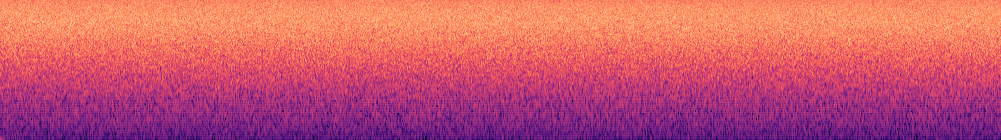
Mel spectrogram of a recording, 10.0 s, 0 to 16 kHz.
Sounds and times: Noise Oscillator 0:00.0 - 0:10.0

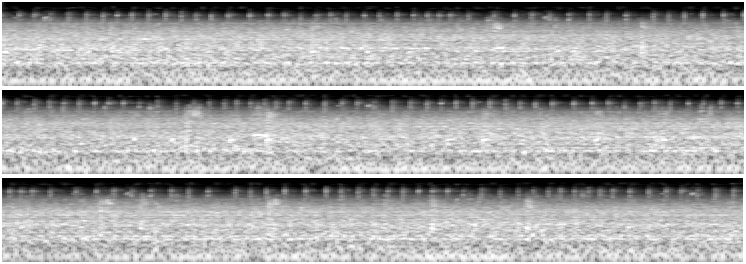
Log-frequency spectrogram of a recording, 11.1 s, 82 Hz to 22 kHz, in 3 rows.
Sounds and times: motors 0:00.0 - 0:11.1

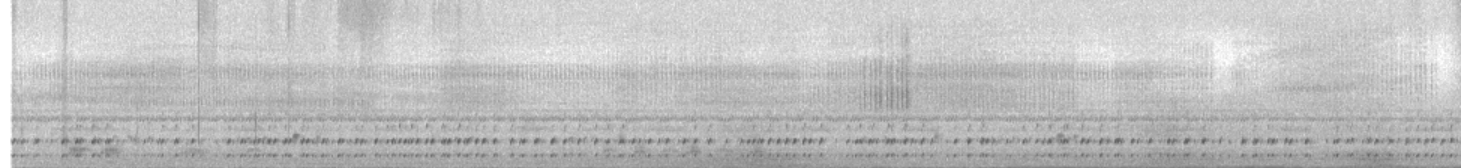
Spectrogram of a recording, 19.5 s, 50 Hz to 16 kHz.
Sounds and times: frogs 0:00.2 - 0:19.4
birds 0:00.2 - 0:19.4

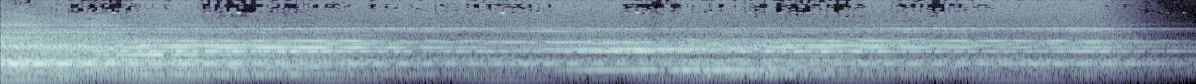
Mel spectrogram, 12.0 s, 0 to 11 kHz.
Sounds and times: drone 0:00.0 - 0:10.6

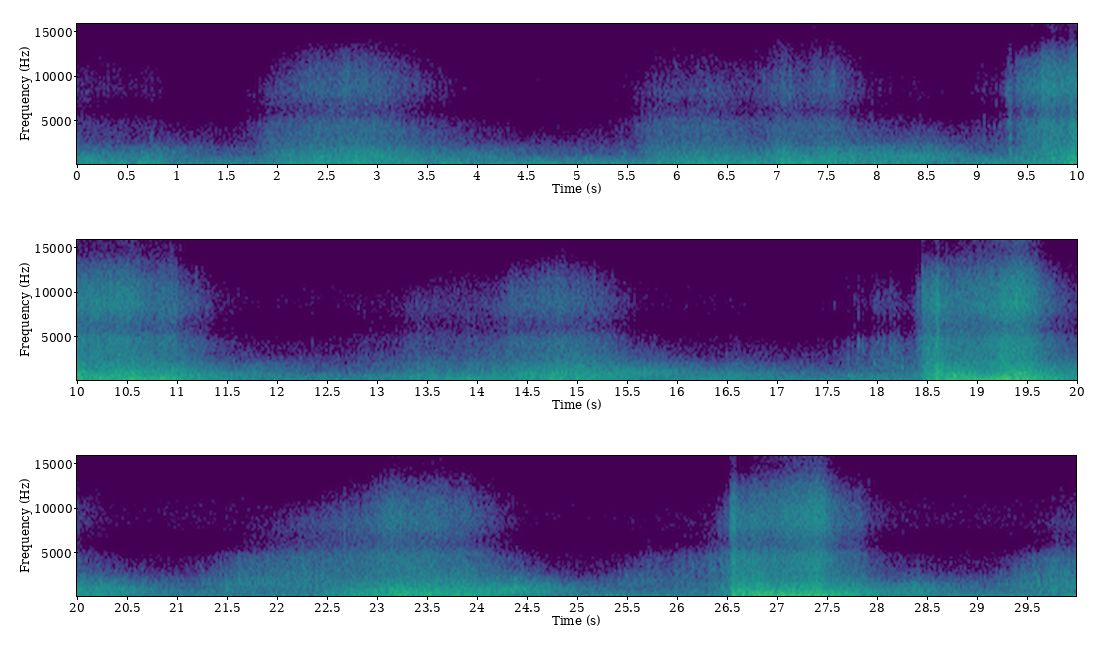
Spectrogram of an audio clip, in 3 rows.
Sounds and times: Small/tiny waves crashing on the beach's peebles 0:09.2 - 0:11.8
Small/tiny waves crashing on the beach's peebles 0:17.9 - 0:29.9

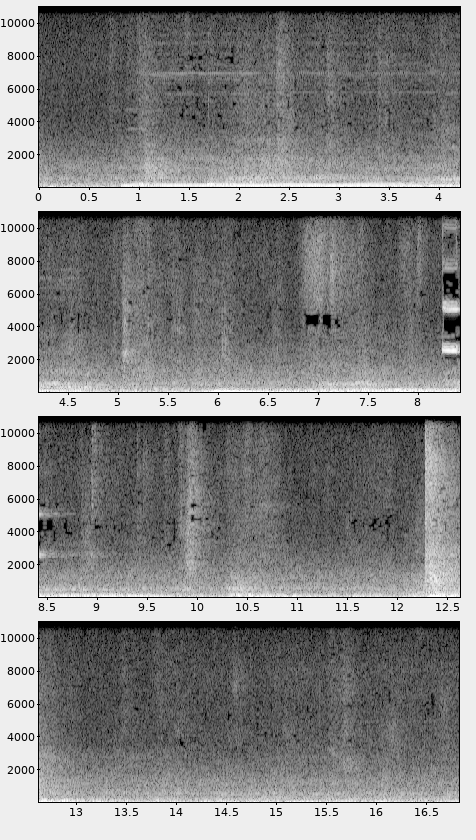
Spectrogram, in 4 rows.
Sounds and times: ascending elevator 0:00.8 - 0:11.2

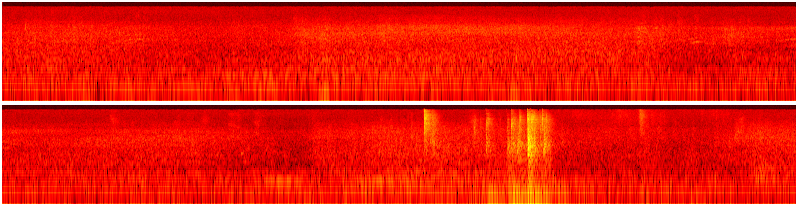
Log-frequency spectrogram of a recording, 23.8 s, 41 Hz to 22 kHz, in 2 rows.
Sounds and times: waves 0:00.0 - 0:19.0
faint distant voices 0:01.4 - 0:05.1
faint distant voices 0:07.8 - 0:22.0
opening and closing the door to the balcony 0:17.3 - 0:21.9
waves 0:20.3 - 0:23.8

